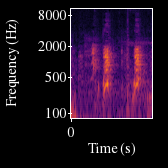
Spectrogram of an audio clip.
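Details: Central Asian Shepherd dogs where a three-month-old female puppy is shown: two sharp barks about half a second apart, each a short burst with bright upper tones, over quiet room noise.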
